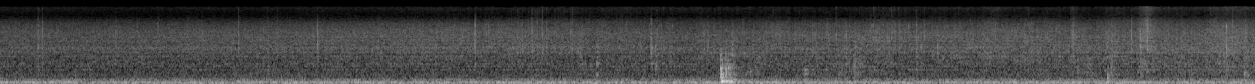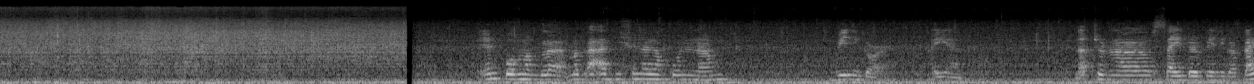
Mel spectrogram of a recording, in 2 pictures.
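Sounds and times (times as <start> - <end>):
leaves frying in oil: 0.0 - 16.7
spatula stirring: 5.7 - 15.6.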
